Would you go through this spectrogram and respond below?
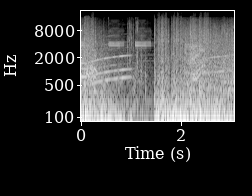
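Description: Rapid gunfire from the video game Nuclear Throne crackles in dense, steady bursts over short electronic tones, fairly faint overall, with a brief drop before shooting resumes.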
